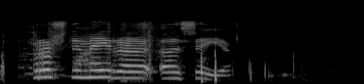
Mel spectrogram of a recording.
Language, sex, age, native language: Icelandic, male, 9, Icelandic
